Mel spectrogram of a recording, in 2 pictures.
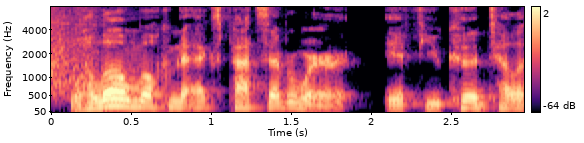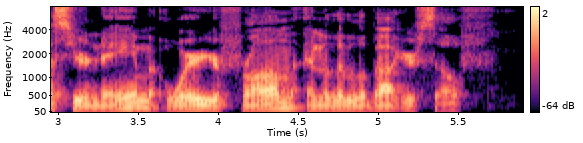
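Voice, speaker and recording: With an American accent and an unremarkable speaking voice, a man talks fairly quickly at medium pitch with lively intonation and hardly any pauses, in a very clean recording with a silent background. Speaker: YouTube interviewer host. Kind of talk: video intro to camera.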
